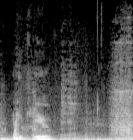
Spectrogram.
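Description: Low rubbing, handling-type noise, with a short voice sound about half a second in and a brief hiss near the end.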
